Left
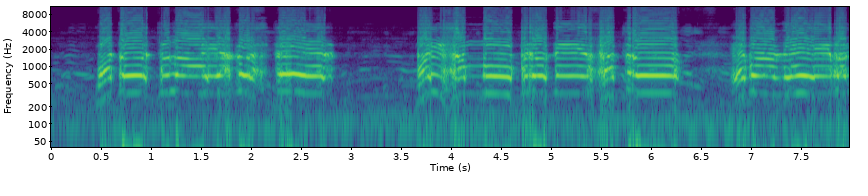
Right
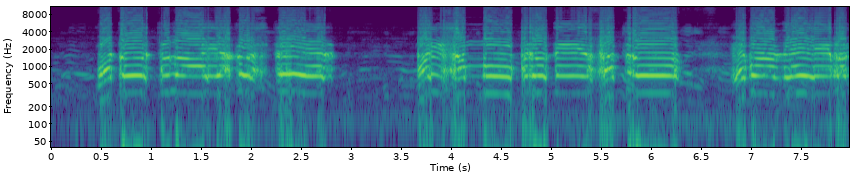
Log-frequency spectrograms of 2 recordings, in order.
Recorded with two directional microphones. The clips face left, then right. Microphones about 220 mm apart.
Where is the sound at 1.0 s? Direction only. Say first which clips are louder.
Left 3 dB; 25° left (ahead or behind).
